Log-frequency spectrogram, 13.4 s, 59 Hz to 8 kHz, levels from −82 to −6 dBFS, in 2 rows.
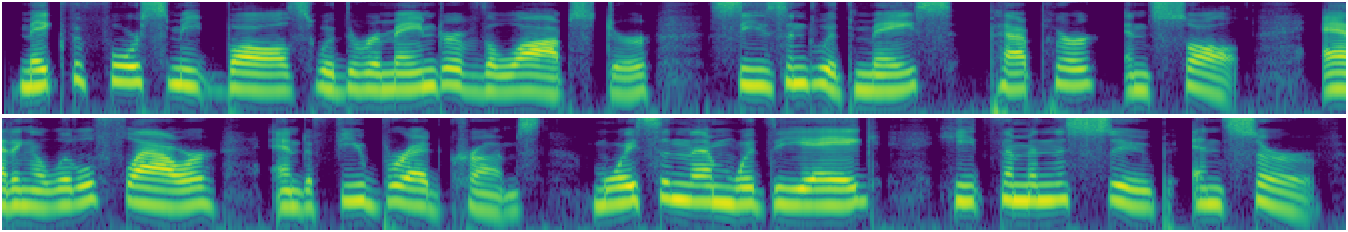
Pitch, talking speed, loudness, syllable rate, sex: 185 Hz, 165 wpm, -18 LUFS, 4.2 syllables/s, female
